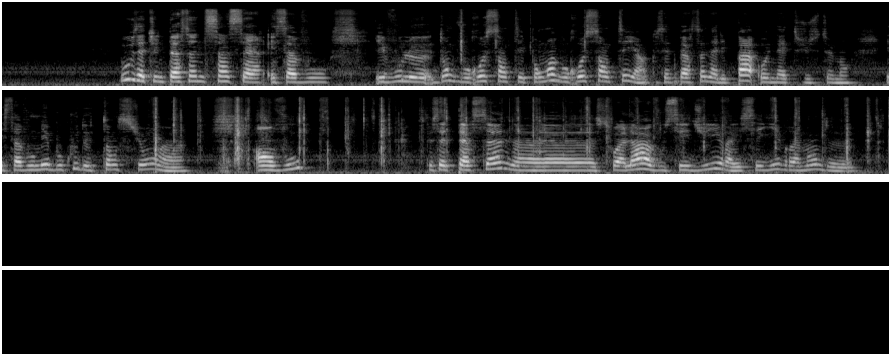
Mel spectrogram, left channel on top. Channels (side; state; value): right; silent; digital silence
